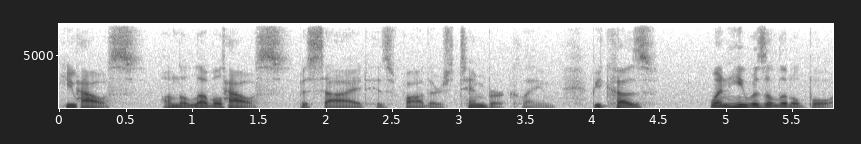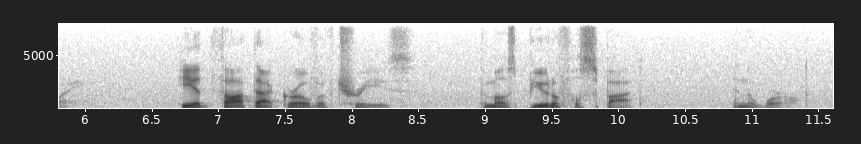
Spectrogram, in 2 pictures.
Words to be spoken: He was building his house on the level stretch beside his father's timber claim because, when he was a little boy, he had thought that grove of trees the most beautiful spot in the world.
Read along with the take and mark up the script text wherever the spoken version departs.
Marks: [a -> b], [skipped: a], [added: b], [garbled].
He [skipped: was building his] house on the level [stretch -> house] beside his father's timber claim because, when he was a little boy, he had thought that grove of trees the most beautiful spot in the world.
